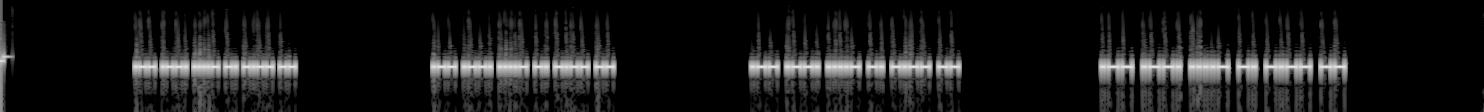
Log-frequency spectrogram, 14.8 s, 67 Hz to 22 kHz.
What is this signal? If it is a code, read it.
Morse code, heard as a keyed tone, about 43 wpm, 700 Hz. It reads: WP4NYM WP4NYM WP4NYM WP4NYM
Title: Speed Racing - USA Call Signs 35wpm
